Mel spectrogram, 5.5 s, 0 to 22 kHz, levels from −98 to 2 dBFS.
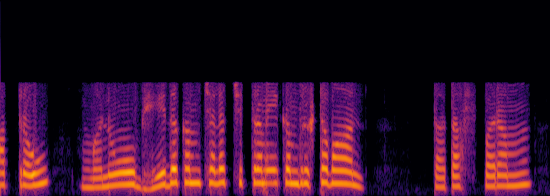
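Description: A speech recording with a brief smear from 2.63 to 2.78 s, where the sound stretches into a buzzy tone or coloured noise that fades, and takes a moment to recover. This is VoIP packet loss concealed by the speech codec: about 20 ms of data went missing, which points to a single lost frame, and the Speex decoder, running at 15 kbps with only light coding roughness, filled the gap from its last pitch and filter, so the error carried on briefly after packets resumed.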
